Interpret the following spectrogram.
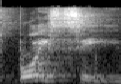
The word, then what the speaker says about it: Boise: he pronounces boise right it's boise with a sound not a z sound anyway uh we got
